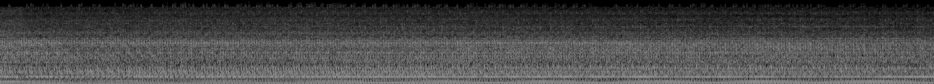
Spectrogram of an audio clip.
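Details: 2012 Kia Sportage 2.0 CRDi diesel (136PS, AWD automatic), cold start after replacing glow plug plate 367202F000: steady, even diesel clatter at idle, smooth rhythm, no misses or hunting. Normal cold idle, cold start problem fixed.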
